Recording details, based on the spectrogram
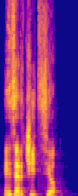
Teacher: una S che ha il suono sonoro, perché si trova tra due vocali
